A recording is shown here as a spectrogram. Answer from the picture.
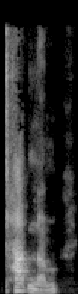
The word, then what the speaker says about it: Tottenham: I hope I get the pronunciation correct, Tottenham. You're not supposed to pronounce the H apparently.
